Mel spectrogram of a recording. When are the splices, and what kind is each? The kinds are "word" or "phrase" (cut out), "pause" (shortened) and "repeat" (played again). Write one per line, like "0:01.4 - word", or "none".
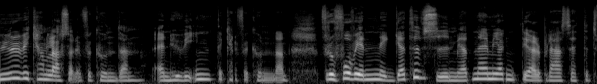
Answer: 0:02.3 - word
0:05.1 - word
